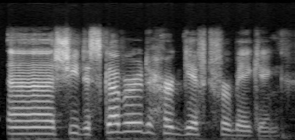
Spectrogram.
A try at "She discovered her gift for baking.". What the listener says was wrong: Okay, add that D at the very end. Discovered.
